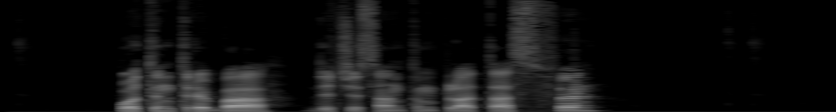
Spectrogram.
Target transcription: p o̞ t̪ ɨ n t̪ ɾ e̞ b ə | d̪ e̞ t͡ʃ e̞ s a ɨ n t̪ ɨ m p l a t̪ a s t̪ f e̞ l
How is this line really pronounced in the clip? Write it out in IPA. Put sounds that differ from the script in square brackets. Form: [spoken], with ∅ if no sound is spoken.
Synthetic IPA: p o̞ t̪ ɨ n t̪ ɾ e̞ b [a] | d̪ e̞ t͡ʃ e̞ s a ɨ n t̪ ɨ m p l a t̪ a s t̪ f e̞ l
